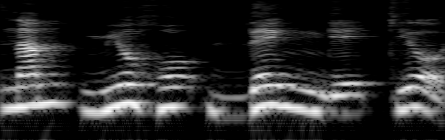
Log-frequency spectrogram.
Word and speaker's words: Nam Myoho Renge Kyo: letra más parecida, pero no se pronuncia re, sino que se pronuncia de, como en cara.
